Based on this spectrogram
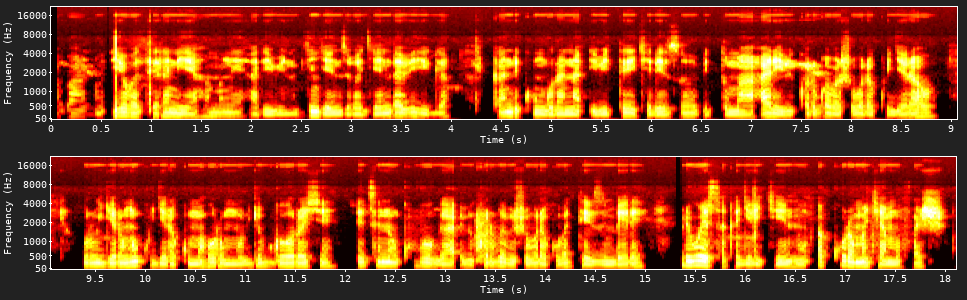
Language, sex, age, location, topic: Kinyarwanda, male, 18-24, Nyagatare, government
